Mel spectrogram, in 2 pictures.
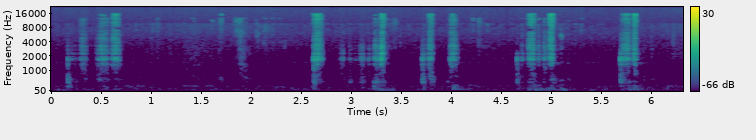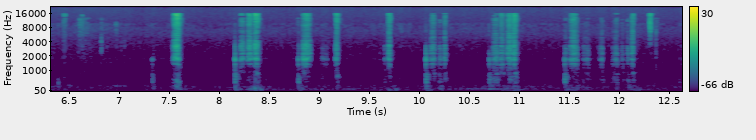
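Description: Soft pastel stick stroking across non-sanded paper: faint, short scratchy strokes at irregular intervals, several in quick succession in the second half.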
